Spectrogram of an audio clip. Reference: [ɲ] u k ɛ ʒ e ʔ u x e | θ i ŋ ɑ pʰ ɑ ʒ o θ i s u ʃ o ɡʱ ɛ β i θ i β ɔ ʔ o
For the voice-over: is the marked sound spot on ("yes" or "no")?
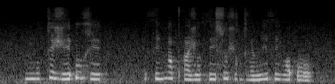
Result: no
